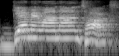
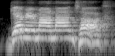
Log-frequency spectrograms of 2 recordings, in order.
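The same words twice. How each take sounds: First: It is said in his normal accent. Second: It is said in a put-on Jamaican accent.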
